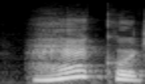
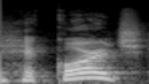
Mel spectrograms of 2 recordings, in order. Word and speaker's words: recorde: Você concorda que é uma ação absurda o Ministério Público Federal processar a Globo por causa que a Globo fala recorde ao invés de recorde, exigindo norma culta?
